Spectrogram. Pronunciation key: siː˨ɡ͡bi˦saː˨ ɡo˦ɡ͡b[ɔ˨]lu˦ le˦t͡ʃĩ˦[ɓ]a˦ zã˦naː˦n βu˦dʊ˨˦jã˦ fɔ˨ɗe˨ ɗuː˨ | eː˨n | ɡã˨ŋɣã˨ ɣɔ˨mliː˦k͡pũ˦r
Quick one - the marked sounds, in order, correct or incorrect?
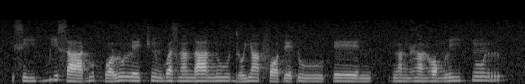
correct, incorrect

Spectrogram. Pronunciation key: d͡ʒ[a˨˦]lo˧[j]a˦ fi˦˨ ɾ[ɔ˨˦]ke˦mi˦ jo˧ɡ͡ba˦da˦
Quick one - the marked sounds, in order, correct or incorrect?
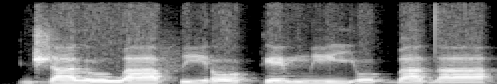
incorrect, incorrect, correct

